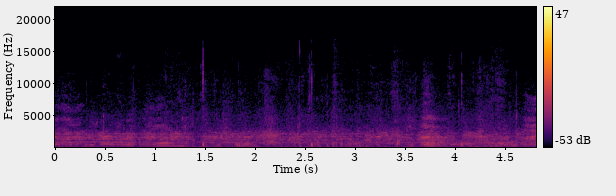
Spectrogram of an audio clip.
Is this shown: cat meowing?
no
